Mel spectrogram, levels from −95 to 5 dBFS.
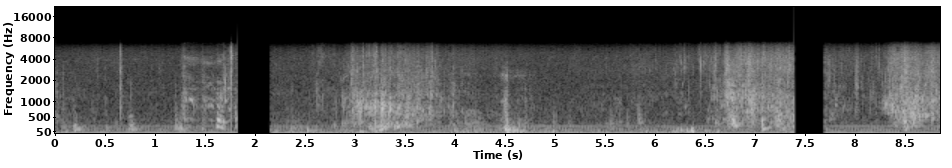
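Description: A broken connection forced the player to reconnect and restart its decoder mid-stream, a stream reconnect, at 1.81 to 2.16 s and again at 7.39 to 7.69 s. Each leaves about 0.3 s of silence, then the audio resumes slightly further on, skipping roughly 0.3 s and 0.2 s of material respectively.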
